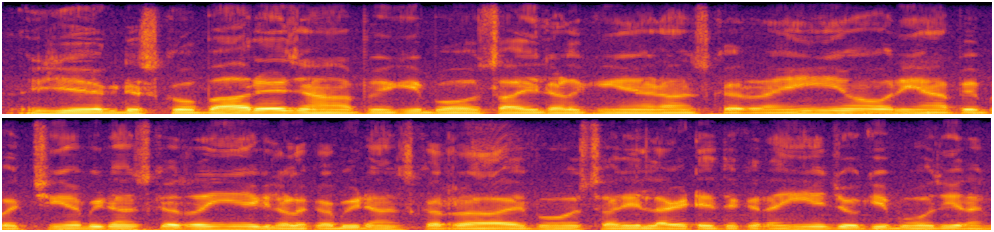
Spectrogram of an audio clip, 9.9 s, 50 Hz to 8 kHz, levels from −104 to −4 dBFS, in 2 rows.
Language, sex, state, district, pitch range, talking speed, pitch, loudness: Hindi, male, Chhattisgarh, Bastar, 95-105 Hz, 260 wpm, 100 Hz, -17 LUFS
